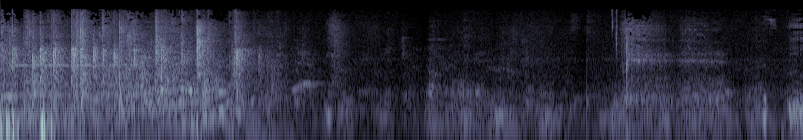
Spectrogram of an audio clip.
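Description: A burst of applause, loudest over the first two seconds as dense, crackling claps, then thinning into scattered, fainter claps and murmur, with a brief swell again near the end.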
